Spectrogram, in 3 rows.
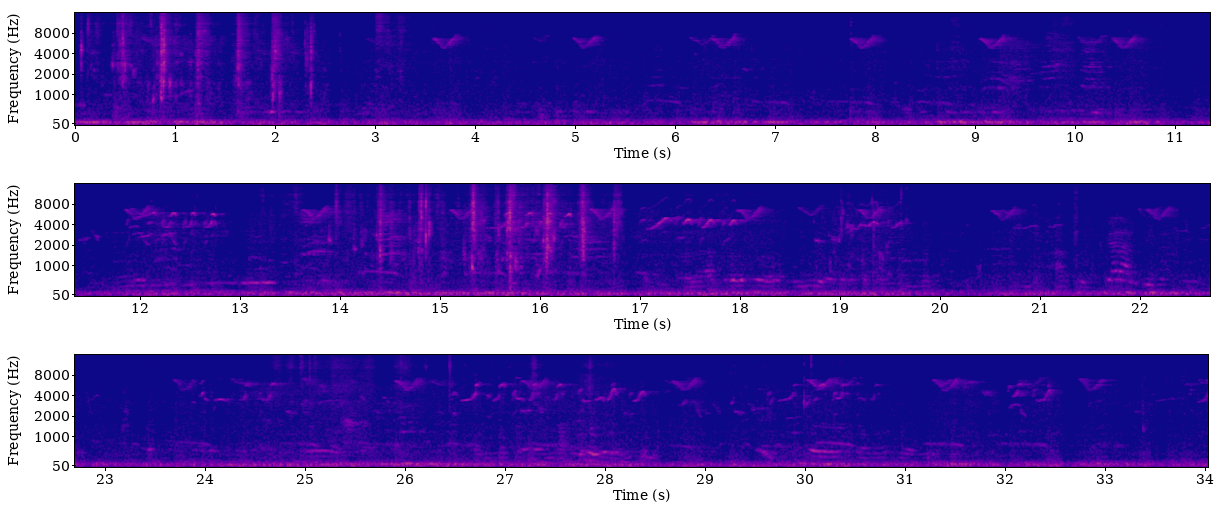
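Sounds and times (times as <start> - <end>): bird chirping: 11.4 - 21.4.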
